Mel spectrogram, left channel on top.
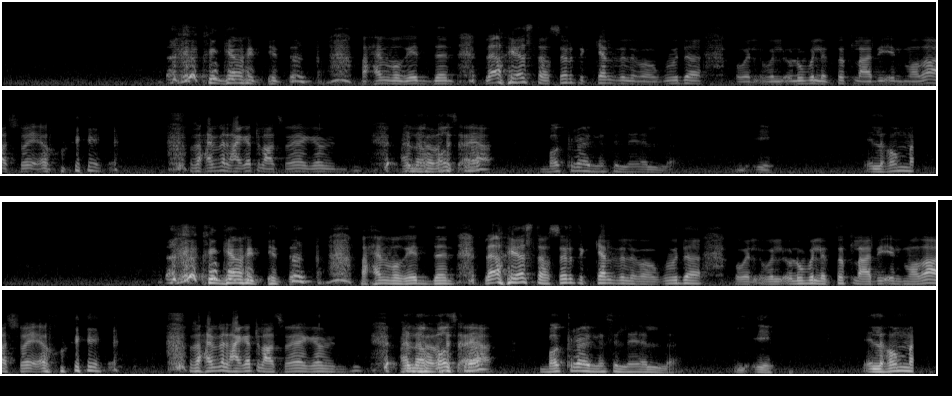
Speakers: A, on the right; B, on the right.
A: <laughs>
B: <laughs>
A: جامد جدا بحبه جدا لا يا اسطى صورة الكلب اللي موجودة وال... والقلوب اللي بتطلع دي الموضوع عشوائي قوي <laughs> بحب الحاجات العشوائية جامد دي <laughs>
B: انا
A: اللي هو
B: بكره
A: العشوائية
B: بكره الناس اللي هي ال- الايه اللي هم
